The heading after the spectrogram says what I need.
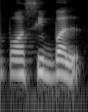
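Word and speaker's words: possible: बल पढ़ते हैं, तो पॉसिबल, बला नहीं पढ़ना, बल, पॉसिबल, विचार करते हैं इसके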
